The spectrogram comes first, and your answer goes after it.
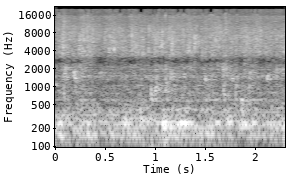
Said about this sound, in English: Go ahead, turn your sink on, stick your mitts underneath, get them nice and moist.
